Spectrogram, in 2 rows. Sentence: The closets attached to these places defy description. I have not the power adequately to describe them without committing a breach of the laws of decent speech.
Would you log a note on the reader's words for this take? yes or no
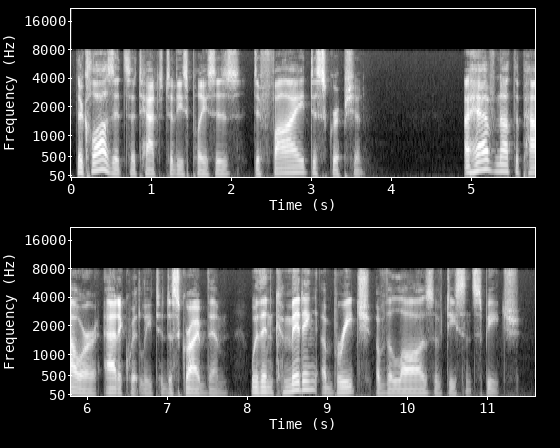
yes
